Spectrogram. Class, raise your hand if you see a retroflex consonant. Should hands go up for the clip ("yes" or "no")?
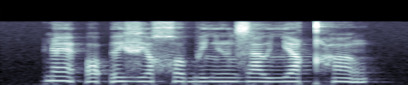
yes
